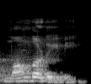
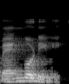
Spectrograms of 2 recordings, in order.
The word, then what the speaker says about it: MongoDB: so this is what mongodb it is not mango DB okay some student mispronounce it say like mango DV it is not mango it is what right so this is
